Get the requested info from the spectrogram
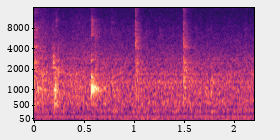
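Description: Near silence: room tone with a steady low hum and a few faint, short clicks about half a second apart.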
